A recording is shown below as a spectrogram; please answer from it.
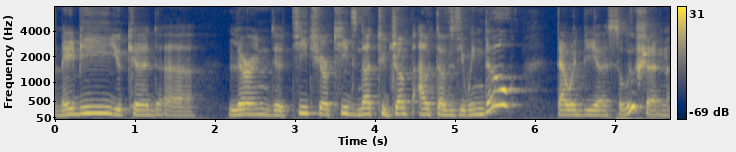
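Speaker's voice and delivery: put-on French accent. Retelling what the French real estate agent said, in his French accent. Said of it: "he goes with his French accent".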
